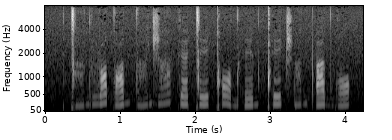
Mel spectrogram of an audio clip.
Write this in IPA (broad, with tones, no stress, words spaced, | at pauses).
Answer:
ǀa̤˩˧dvu˧˥˧ tˤo˩˧dta̤˩˧d͡ʒa̤˧˥ kɛ˧˥ǀe˧˥ǃʰɔ˥˨d | e˩˧dǃʰe˧˥t͡ʃʼa̤˧˥d pʼa˧˥˧dɡɔ˩˧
